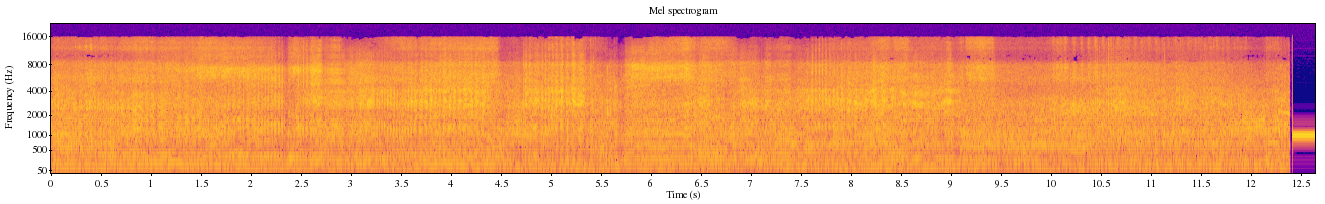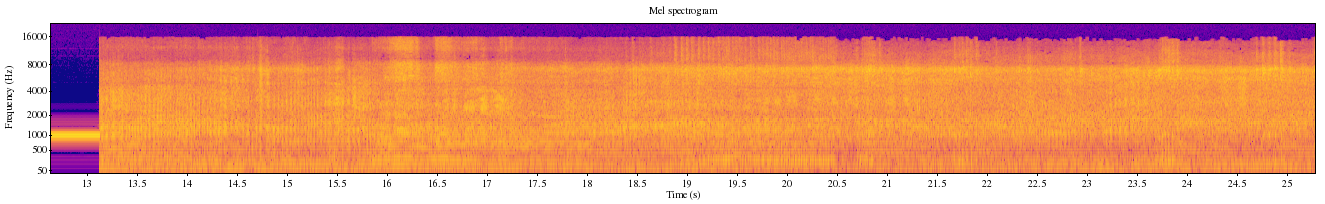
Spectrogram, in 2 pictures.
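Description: Several motocross bike engines revving together, their pitches rising and falling and overlapping as a pack races. A short, steady, single-pitched beep cuts in about halfway through.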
